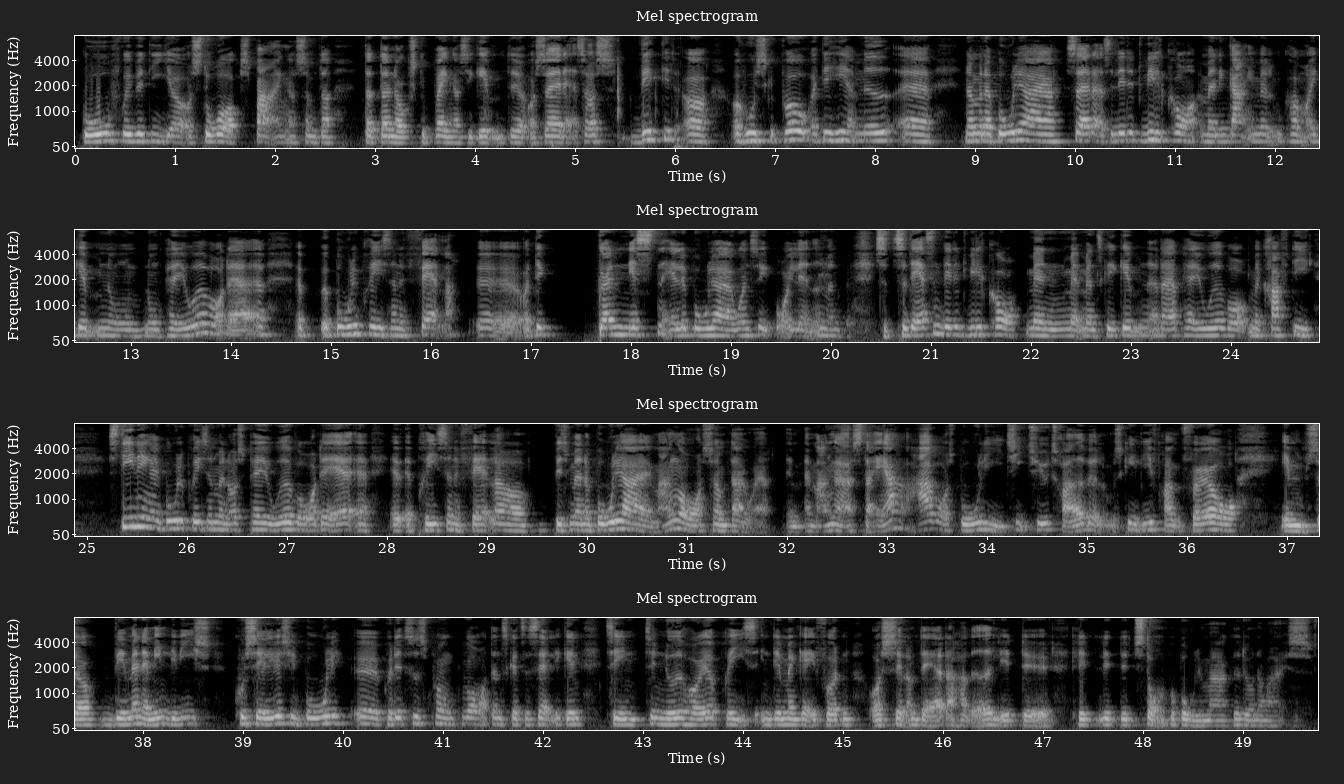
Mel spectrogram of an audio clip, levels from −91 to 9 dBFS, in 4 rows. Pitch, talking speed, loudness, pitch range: 175 Hz, 205 wpm, -29 LUFS, 155-195 Hz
